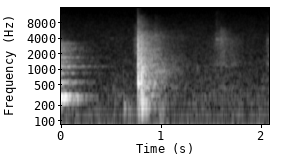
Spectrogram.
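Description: A single sharp click, as of a small plastic makeup tub being handled, about three quarters of a second in, followed by a couple of faint handling ticks.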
